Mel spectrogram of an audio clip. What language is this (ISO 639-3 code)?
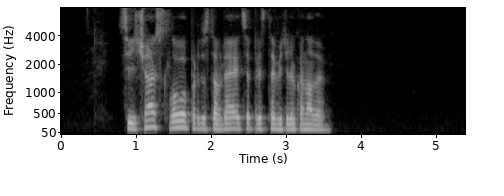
rus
